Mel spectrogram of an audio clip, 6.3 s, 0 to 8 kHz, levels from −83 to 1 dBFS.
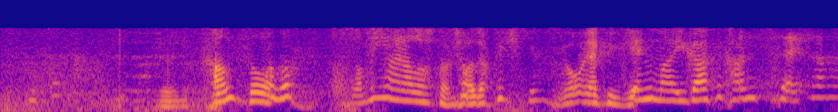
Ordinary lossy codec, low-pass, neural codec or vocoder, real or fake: AAC, 16 kbps; 7.2 kHz; codec, 16 kHz in and 24 kHz out, 0.4 kbps, LongCat-Audio-Codec, four codebook decoder; fake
